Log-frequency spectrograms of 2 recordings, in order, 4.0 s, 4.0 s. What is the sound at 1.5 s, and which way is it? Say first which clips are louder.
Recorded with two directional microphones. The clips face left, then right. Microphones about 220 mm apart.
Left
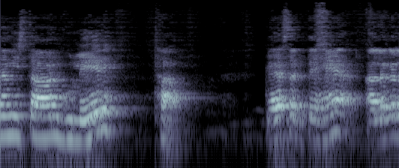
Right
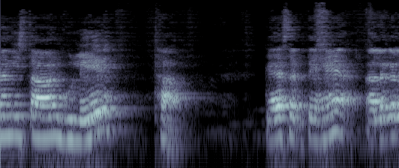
Speech: even; centre (ahead or behind).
